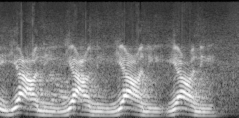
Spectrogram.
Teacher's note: اب عین کو حمزہ کی طرح ہم نے نہیں پڑھنا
